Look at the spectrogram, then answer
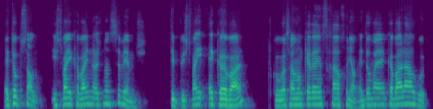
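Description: A man's voice: on the high side, steady tone, fast talker. A young man, co-hosting a podcast in a casual, slangy and joking way. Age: young adult. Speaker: podcast co-host. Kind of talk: casual chat.

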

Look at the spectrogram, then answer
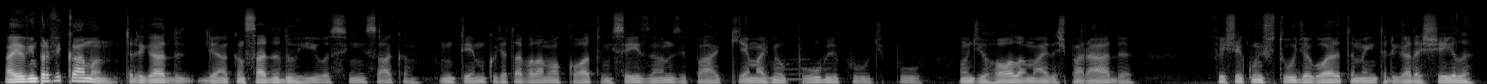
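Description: A man's voice: low voice, steady tone, moderate pace, dark tone. A Brazilian man, a podcast guest, chatting casually in a laid-back, slangy way. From Brazil, born in Salvador, raised in Manaus. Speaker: guest, rapper.

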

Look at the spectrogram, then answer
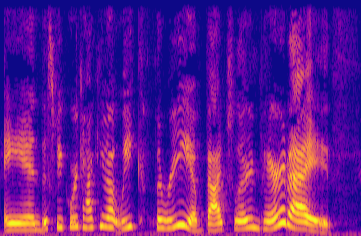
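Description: A woman's voice: high-pitched, expressive, a little fast. A woman in her twenties co-hosting a podcast in casual chat, telling stories in a rambling, self-deprecating way. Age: 20s. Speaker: podcast co-host.

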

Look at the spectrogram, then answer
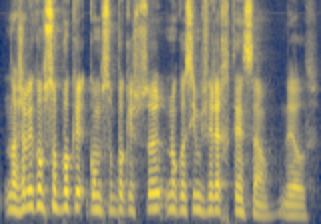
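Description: A man's voice: fairly high pitch, lively intonation, rapid-fire, a little mellow. A young man with a European Portuguese accent, chatting casually as a podcast co-host, slangy and often repeating his phrases. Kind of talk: casual chat between friends.

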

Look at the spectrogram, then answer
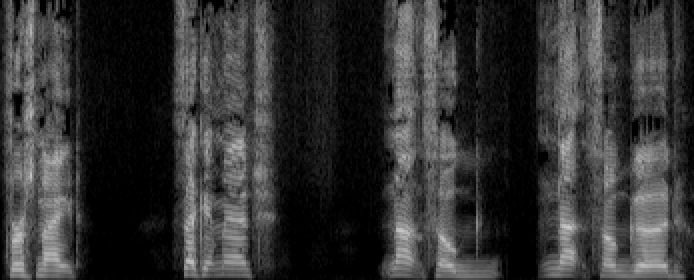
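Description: A man hosting a casual solo podcast review, speaking in halting, terse, choppy phrases. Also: fairly high pitch, steady tone, fairly bright tone, no echo, clean studio sound. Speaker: wrestling podcast host.

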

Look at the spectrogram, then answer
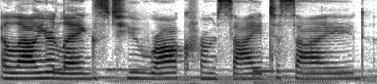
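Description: A woman leading a guided relaxation meditation in a soothing, unhurried sleep-story manner, leaving long pauses. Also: medium pitch, completely flat delivery. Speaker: yoga and meditation teacher, host. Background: background music.

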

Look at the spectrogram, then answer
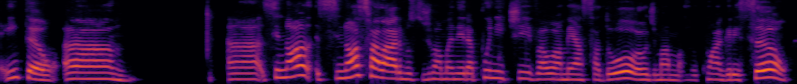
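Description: Animated higher-voiced woman addiction counselor. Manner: animated, acts out parents' quotes, frequent tag questions. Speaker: addiction treatment professional. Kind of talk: live-stream talk.

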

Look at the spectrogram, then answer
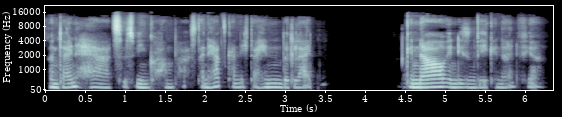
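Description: A woman giving a spiritual coaching talk in a soft, intimate way, sometimes dropping into whispers. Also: lowish voice, flat delivery, normal speed, creaky, breathy edge.

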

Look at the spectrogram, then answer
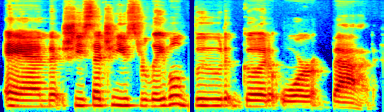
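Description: A woman's voice: medium pitch, fairly even intonation, takes it slowly, a bit bright. A young woman with a Minnesota accent hosting a solo Q&A podcast, chatty and full of "like" fillers. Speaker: podcast host and nutrition coach.

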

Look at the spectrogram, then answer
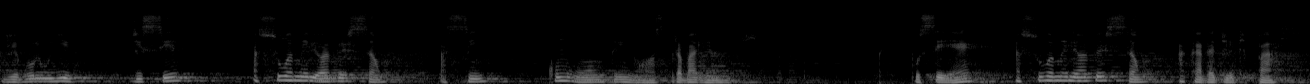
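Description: A man leading a guided hypnosis meditation, speaking in a slow, measured way and repeating affirmations over and over. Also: lowish voice, dark tone. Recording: roomy voice with long reverb.

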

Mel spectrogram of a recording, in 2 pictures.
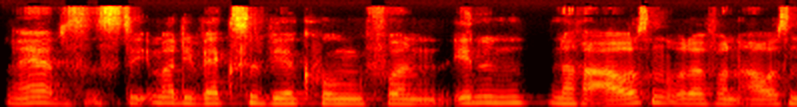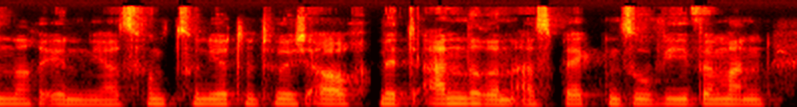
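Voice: mid-range voice, level tone, brisk, creaky, few pauses, dark tone. A podcast host interviewing a guest and sharing thoughts in a reflective, conversational way.

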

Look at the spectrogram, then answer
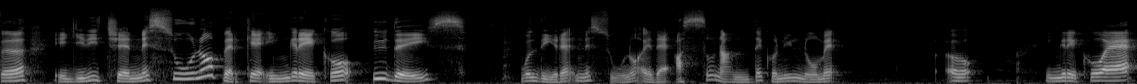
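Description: Lady with a really low voice, cracking jokes and cursing in a laid-back chat. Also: a bit bright. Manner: joking, irreverent, swears freely. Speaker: podcast co-host. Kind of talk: casual chat.

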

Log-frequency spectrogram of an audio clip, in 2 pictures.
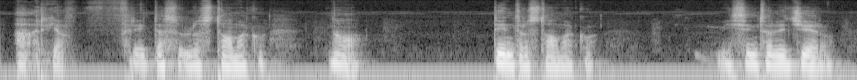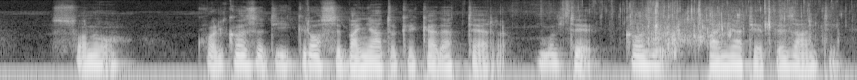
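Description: A huge, brutish male beast, as a male narrator puts him on thinks aloud in terse, broken scraps of speech. The voice sits higher than the narrator's own and is rough and gravelly, with a faint hiss under it. It suits an audiobook of a fantasy tale. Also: darkish tone, lightly acted. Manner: terse broken inner monologue.

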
